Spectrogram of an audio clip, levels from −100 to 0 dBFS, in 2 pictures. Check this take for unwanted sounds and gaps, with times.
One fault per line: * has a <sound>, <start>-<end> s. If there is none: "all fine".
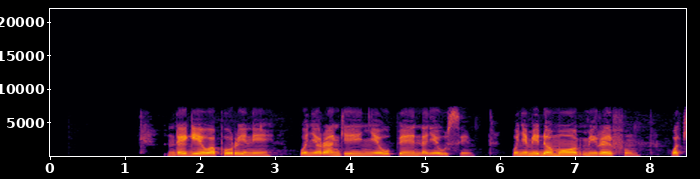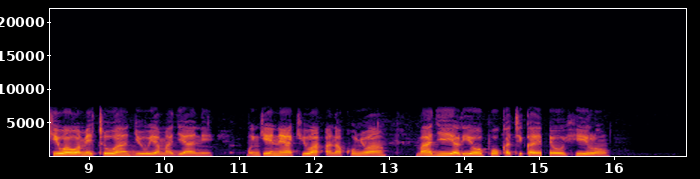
* has a dropout, 15.0-15.1 s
